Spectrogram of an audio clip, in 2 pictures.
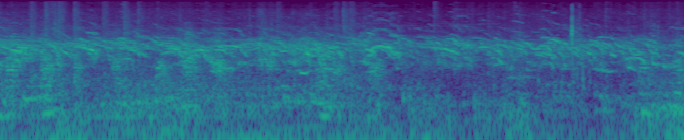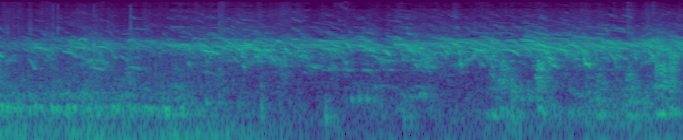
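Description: Chickens squabble at close range, a dense stream of agitated clucks and squawks running continuously without pause, with scuffling underneath.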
